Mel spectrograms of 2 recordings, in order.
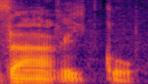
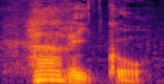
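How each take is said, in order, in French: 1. Le mot est lié au son qui précède. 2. Le mot commence nettement, sans son de liaison. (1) "On ne fait pas la liaison" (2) "se prononce avec un H aspiré"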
